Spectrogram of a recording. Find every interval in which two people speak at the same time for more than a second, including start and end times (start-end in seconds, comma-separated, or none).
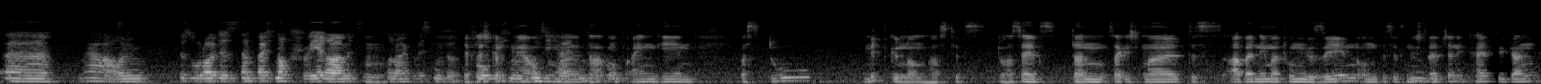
4.8-6.2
